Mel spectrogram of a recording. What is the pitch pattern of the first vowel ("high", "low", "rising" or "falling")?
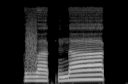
low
